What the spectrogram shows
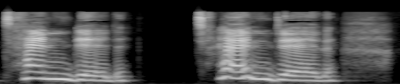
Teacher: since tend ends in D, it will also have the id sound for ed. And it has 2 guardian consonants, so we add on the ed suffix.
